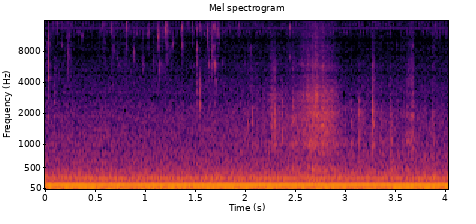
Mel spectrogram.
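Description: Wet yarn squelches and drips as a hand presses it in a plastic basket.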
